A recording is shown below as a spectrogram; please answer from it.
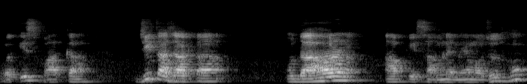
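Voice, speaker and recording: A man's voice: medium pitch, expressive, unhurried, a bit bright. 60-year-old man, echoey distant talk. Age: 60s. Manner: persuasive, emphatic, earnest. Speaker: health and wellness channel host. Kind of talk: explanatory talk to camera.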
